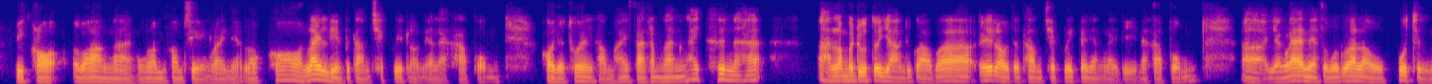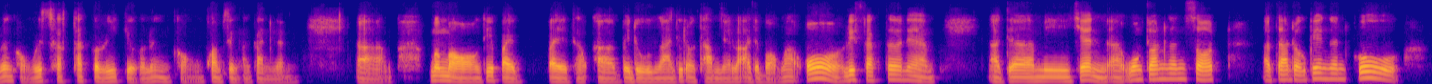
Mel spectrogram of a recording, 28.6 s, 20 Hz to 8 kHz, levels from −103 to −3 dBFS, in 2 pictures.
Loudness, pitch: -29 LUFS, 120 Hz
